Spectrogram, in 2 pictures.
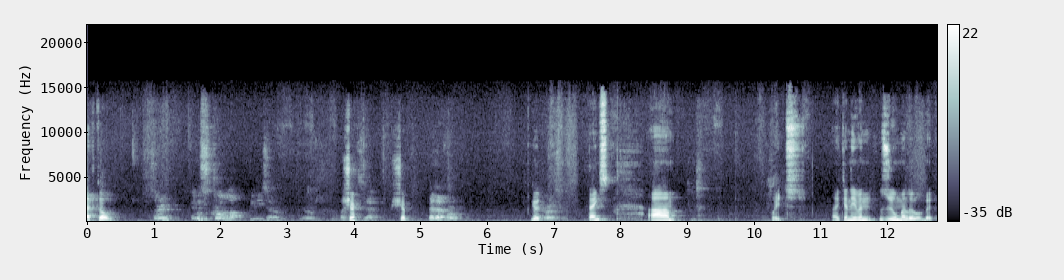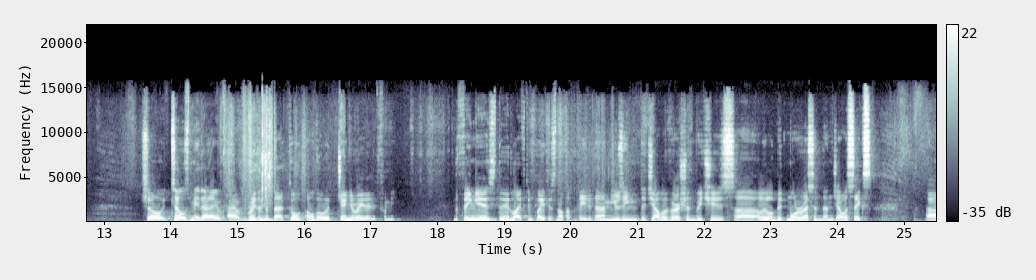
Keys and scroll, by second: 9.8 super+F8.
